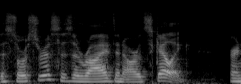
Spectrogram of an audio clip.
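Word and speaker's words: Ard Skellig: be forewarned that a sorceress has arrived in AR skele her name is yennefer and she hails from vengerberg okay I see Skellig actually doesn't have an e at the end that's why it's pronounced art skele I know that you're immune to feminine ws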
